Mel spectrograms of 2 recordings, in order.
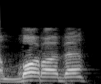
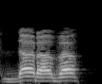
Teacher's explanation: لو رققت مثلا ضرب تصبح درب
